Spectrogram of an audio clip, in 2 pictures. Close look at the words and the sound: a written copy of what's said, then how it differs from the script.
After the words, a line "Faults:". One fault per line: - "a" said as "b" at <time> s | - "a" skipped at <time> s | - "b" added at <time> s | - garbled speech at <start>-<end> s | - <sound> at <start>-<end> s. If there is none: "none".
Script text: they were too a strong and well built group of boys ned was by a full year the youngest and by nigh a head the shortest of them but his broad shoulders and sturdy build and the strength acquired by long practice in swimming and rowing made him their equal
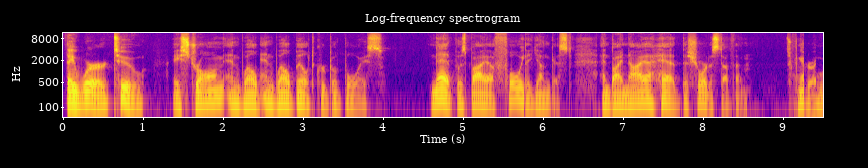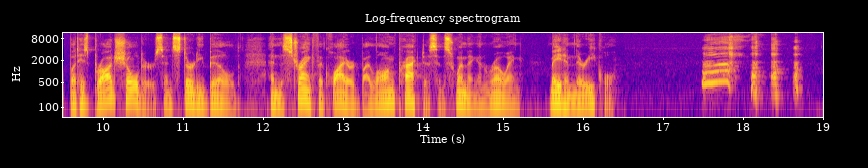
they were too a strong and well and well built group of boys ned was by a full the youngest and by nigh a head the shortest of them [garbled] but his broad shoulders and sturdy build and the strength acquired by long practice in swimming and rowing made him their equal
Faults:
- "and well" added at 2.4 s
- "year" skipped at 5.7 s
- garbled speech at 9.0-9.5 s
- laugh at 17.5-18.8 s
